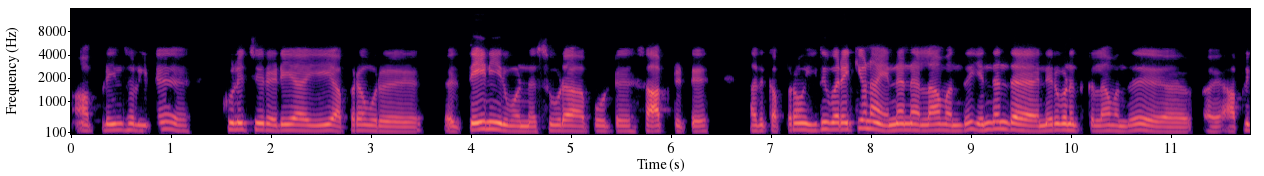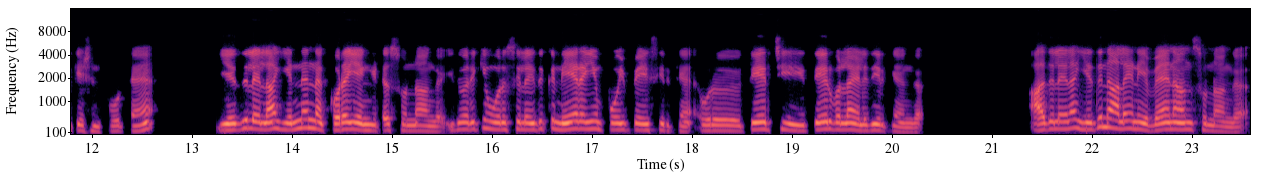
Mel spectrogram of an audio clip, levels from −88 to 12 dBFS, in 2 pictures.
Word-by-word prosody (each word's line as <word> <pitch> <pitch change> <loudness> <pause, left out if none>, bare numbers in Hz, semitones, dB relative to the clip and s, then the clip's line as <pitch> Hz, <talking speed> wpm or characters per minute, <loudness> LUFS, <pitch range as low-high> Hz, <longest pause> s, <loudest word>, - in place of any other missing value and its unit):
அப்பிடின்னு 175 +3 -3
சொல்லிட்டு 170 +4 -6 0.6
குளிச்சு 195 0 +1
ரெடியாயி, 165 -1 -1 0.2
அப்பறம் 165 0 -5
ஒரு 145 - -4 0.6
அ - - -1 0.2
தேநீர் 195 -2 +6
ஒண்ணு 145 -1 -2
சூடா 160 -2 0 0.2
போட்டு 150 -1 -7 0.2
சாப்பிட்டுட்டு, 150 -2 -1 0.5
அதுக்கப்பறம் 180 +4 -1
இதுவரைக்கும் 195 +3 +1
நான் 185 -5 +3
என்னென்னலாம் 175 0 +1
வந்து, 160 +3 -3
எந்தெந்த 200 0 +1 0.3
நிறுவனத்துக்கெல்லாம் 160 -2 -1
வந்து 150 +3 -5 0.7
அ - - -4 0.2
அப்ளிகேஷன் 150 -1 -5
போட்டேன், 150 0 -2 0.9
எதுலலாம் 215 - +4
என்னென்ன 230 0 +2
குறை 200 +2 +6
என்கிட்ட 170 0 +1
சொன்னாங்க, 155 -3 -3
இதுவரைக்கும் 200 +3 -2
ஒரு 195 0 +1
சில 195 -2 +1
இதுக்கு 215 +1 -4
நேரையும் 210 0 +3
போய் 185 0 +2
பேசியிருக்கேன். 175 -5 -3
ஒரு 160 0 0 0.3
தேர்ச்சி 200 -1 +2 0.3
தேர்வெல்லாம் 195 -2 +3
எழுதியிருக்கேன் 165 -5 -1
அங்க, 125 0 -5 1.2
அதுலெல்லாம் 210 +4 0
எதனால 230 -1 +3
என்னைய 195 -4 +2
வேணானு 195 0 +4
சொன்னாங்க, 145 -6 -5
180 Hz, 115 wpm, -22 LUFS, 160-200 Hz, 1.2 s, தேநீர்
